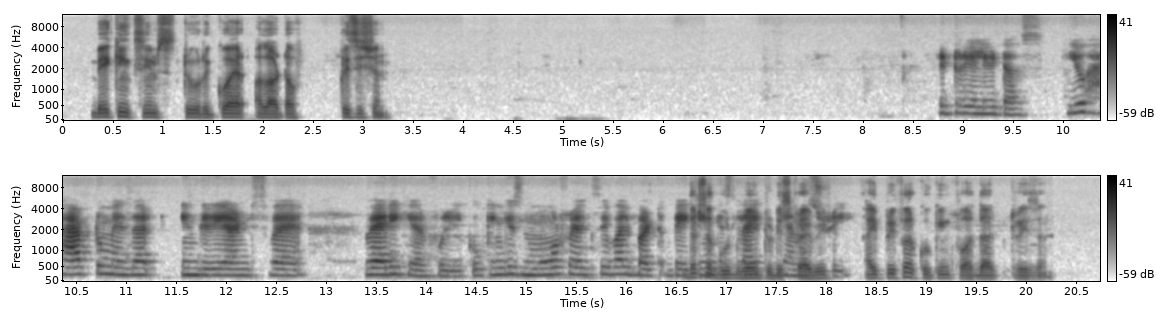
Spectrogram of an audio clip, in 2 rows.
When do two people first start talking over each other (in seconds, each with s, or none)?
16.6 s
